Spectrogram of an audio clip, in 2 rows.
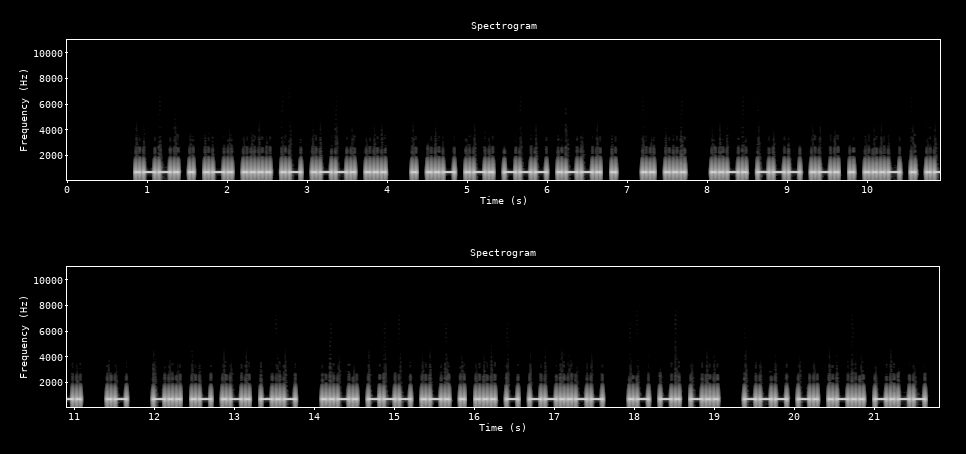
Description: Morse code, heard as a keyed tone, about 25 wpm, 700 Hz. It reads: PERHAPS EUROPE IS FOREVER A DARK FOREST, AND ONLY
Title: A Sound Of Thunder 25wpm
